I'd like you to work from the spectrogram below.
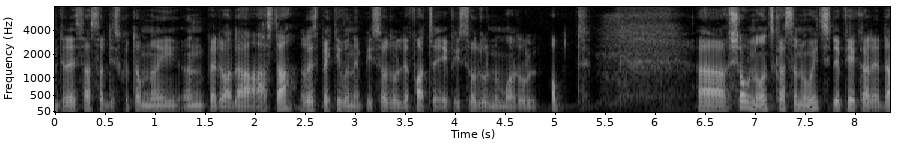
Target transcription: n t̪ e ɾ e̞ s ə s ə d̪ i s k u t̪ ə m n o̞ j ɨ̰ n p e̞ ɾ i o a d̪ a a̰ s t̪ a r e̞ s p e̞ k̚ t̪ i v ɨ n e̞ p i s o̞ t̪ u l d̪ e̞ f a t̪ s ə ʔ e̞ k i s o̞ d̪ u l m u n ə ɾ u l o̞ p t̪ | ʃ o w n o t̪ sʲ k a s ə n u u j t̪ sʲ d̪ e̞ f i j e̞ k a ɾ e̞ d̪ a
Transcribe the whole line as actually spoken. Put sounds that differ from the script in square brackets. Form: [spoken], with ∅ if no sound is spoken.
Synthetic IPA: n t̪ e ɾ e̞ s [a] s ə d̪ i s k u t̪ ə m n o̞ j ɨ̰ n p e̞ ɾ i o a d̪ a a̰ s t̪ a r e̞ s p e̞ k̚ t̪ i v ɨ n e̞ p i s o̞ [d̪] u l d̪ e̞ f a t̪ s ə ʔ e̞ [p] i s o̞ d̪ u l [n] u [m] ə ɾ u l o̞ p t̪ | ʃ o w n o t̪ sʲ k a s ə n u u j t̪ sʲ d̪ e̞ f i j e̞ k a ɾ e̞ d̪ a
